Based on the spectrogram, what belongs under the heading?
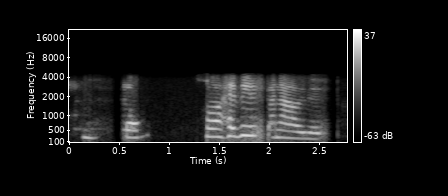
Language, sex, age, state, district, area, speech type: Manipuri, female, 30-45, Manipur, Senapati, rural, conversation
